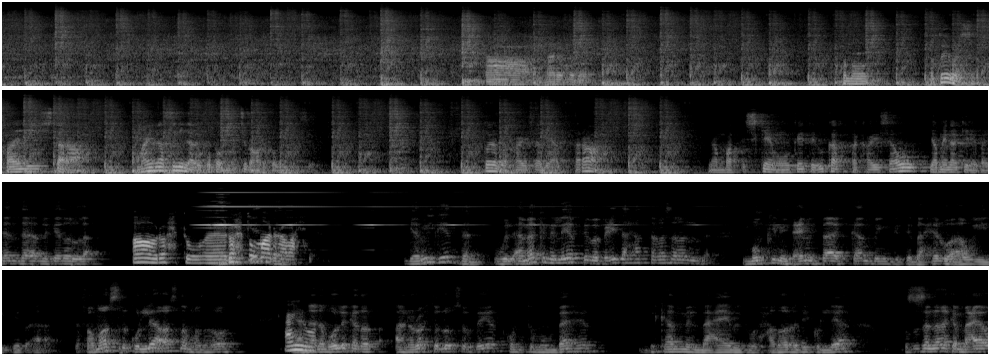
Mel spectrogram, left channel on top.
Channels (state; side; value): different; both; correlation 0.00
